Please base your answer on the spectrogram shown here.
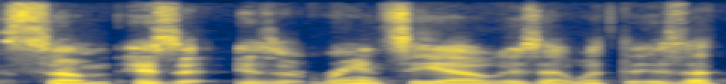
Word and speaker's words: rancio: and i get some is it is it rancio is that what is that the pronunciation it is right yeah yeah yeah you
